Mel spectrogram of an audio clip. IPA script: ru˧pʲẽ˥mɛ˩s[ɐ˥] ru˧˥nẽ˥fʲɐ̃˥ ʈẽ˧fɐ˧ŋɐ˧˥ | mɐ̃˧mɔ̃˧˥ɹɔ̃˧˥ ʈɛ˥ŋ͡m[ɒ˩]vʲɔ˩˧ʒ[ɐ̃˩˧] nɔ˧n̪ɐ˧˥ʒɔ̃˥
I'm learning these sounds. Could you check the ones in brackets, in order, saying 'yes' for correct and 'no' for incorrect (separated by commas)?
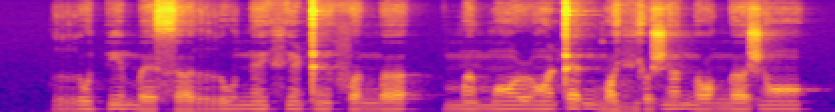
no, yes, no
